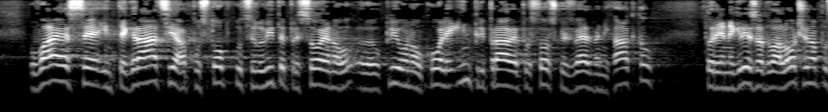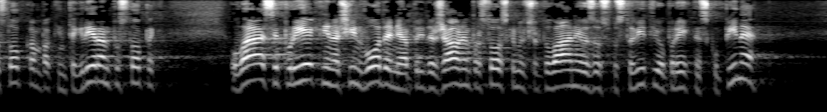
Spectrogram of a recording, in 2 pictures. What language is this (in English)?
Slovenian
